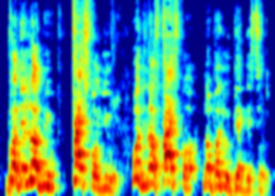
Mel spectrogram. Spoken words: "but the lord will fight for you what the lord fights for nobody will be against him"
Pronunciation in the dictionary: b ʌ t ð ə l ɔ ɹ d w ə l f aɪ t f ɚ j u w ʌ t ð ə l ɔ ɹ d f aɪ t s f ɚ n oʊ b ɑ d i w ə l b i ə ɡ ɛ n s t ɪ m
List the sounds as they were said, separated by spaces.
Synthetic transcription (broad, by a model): b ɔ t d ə l ɔ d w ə f aɪ t f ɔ j u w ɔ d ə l ɔ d f aɪ t f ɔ n oʊ b ɑ d i w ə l b i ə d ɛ s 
